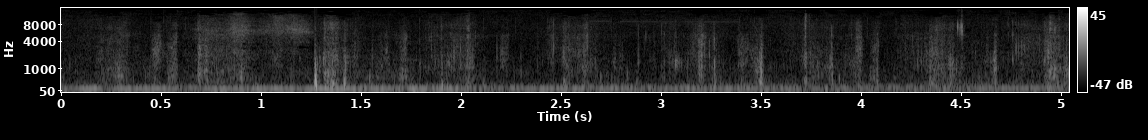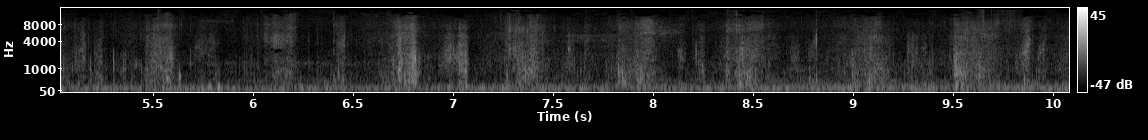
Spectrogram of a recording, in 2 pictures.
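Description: Footsteps of a person walking, a run of many irregular sharp steps and rustles, over a low steady hum that is strongest in the first two seconds and then eases.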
